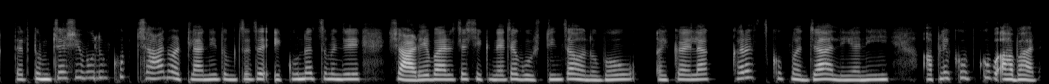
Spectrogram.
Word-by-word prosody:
तर 230 - -3
तुमच्याशी 290 +6 +2
बोलून 300 +1 -9
खूप 350 - -11 0.2
छान 280 +2 -1
वाटलं 245 -5 -1
आणि 220 +1 +2
तुमचं 235 +1 -2
जे 250 - +2
एकूणच 245 +4 -1
म्हणजे 245 0 +2 0.4
शाळेबाहेरच्या 225 +2 +5
शिकण्याच्या 230 -1 -2
गोष्टींचा 225 +3 0
अनुभव 210 +2 0 0.3
ऐकायला 225 +2 0 0.3
खरंच 305 +3 -4
खूप 270 -2 -11
मज्जा 230 +2 +2
आली 205 -3 +1
आणि 220 +3 +2 0.4
आपले 260 +4 -3
खूप-खूप 295 -1 -6
आभार. 220 -3 +3
235 Hz, 135 wpm, -24 LUFS, 220-260 Hz, 0.4 s, शाळेबाहेरच्या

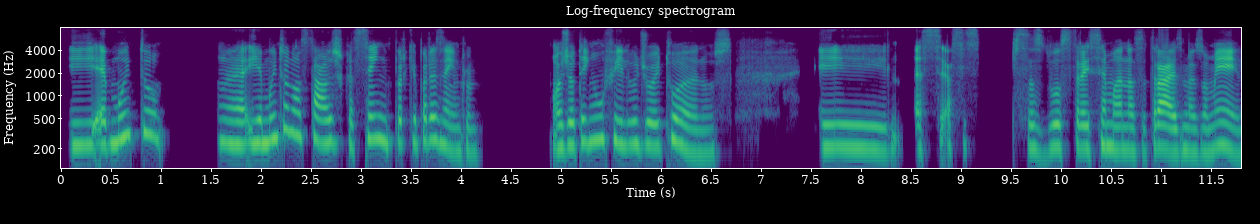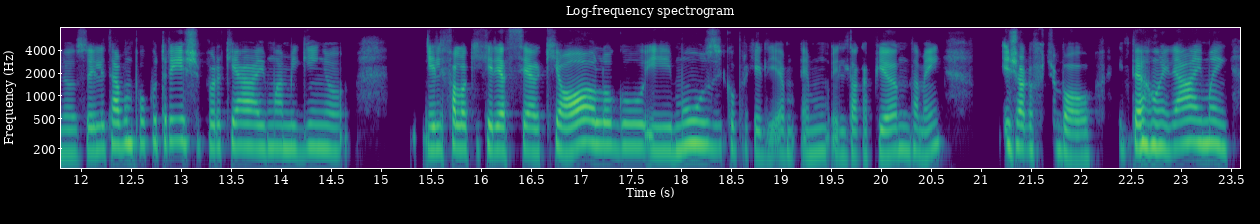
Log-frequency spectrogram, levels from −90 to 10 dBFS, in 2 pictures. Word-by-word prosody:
E 220 0 0
é - - +6
muito, 290 +3 -1 0.5
eh, 230 -2 +2
e 235 - +3
é - - +4
muito 275 +9 +1
nostálgica 260 -8 +1
assim, 265 +4 0
porque 235 +1 -5
por 255 +2 -2
exemplo, 190 -7 -1 0.7
hoje 205 +2 +2
eu 220 - +2
tenho 245 +2 0
um 265 - +1
filho 230 -3 -1
de 225 0 -3
8 215 +4 0
anos. 180 -4 -3 0.9
E 205 -2 -1 0.3
esse - - -2
essas - - -9 0.3
essas 205 -4 -6
2, 210 +3 -1
3 205 -2 +2
semanas 195 -3 -1
atrás 190 -1 +6
mais 185 -1 -5
ou 185 - -4
menos, 180 -4 +3
ele 190 +1 -2
estava 220 +1 +2
um 230 - +2
pouco 230 +1 -7
triste 240 -1 0
porque 210 0 -4
ai, 210 -1 +2
um 210 0 -5
amiguinho, 205 -1 -5 0.8
ele 195 0 +1
falou 205 0 +2
que 205 0 -15
queria 195 -1 +3
ser 195 0 -2
arqueólogo 215 +3 +3
e 190 0 -3
músico 215 0 -1
porque 195 -3 -11
ele 165 - -10
é - - -6
é - - -9
mu 180 +2 -8
ele 170 - -9
toca 170 0 -7
piano 180 +3 0
também, 190 +4 -5 0.6
e - - +5
joga 205 -1 +2
futebol. 165 -5 -4 0.2
Então 215 +2 +4
ele 205 +1 -5
ai 235 +1 +4
mãe, 230 -3 0
210 Hz, 165 wpm, -23 LUFS, 195-230 Hz, 0.9 s, é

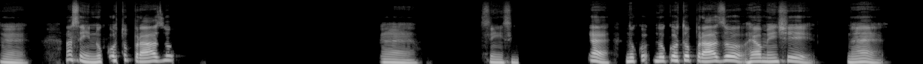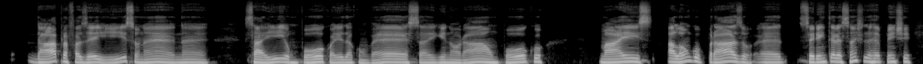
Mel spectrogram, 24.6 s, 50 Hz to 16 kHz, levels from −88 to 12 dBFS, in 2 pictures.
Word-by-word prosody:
É, 120 -7 -1 0.5
assim, 220 - +1
no 140 +3 +2
curto 215 - -2
prazo. 185 +2 +3 2.8
É, 120 -5 0 0.8
sim, 125 -3 -2
sim. 120 0 -6 1.0
É, 155 -12 +4 0.2
no 175 0 +2 0.2
no 185 0 +3
curto 210 +3 +4
prazo 190 -2 +5
realmente, 165 - +1 0.5
né, 135 -5 +1 0.9
dá 135 +2 +1
para 160 -4 -2
fazer 130 0 0
isso, 135 +5 -2
né 130 0 -1
né, 120 -1 -3 0.5
sair 130 +4 0
um 120 -4 -1
pouco 125 +2 +1
ali 120 +2 -1
da 120 -1 -1
conversa, 120 +3 -2
ignorar 120 +4 -1
um 125 -2 +1
pouco, 135 +4 -1 0.7
mas 145 +5 +1 0.2
a 150 - +2
longo 165 +3 +1
prazo, 140 0 0
eh, 130 -1 -3 0.2
seria 145 -8 +1
interessante, 165 - -1
de 160 - -1
repente, 150 0 -2
140 Hz, 95 wpm, -22 LUFS, 125-165 Hz, 2.8 s, prazo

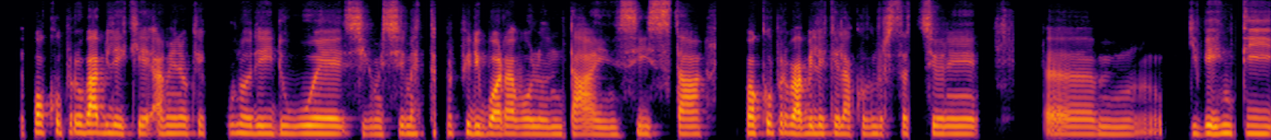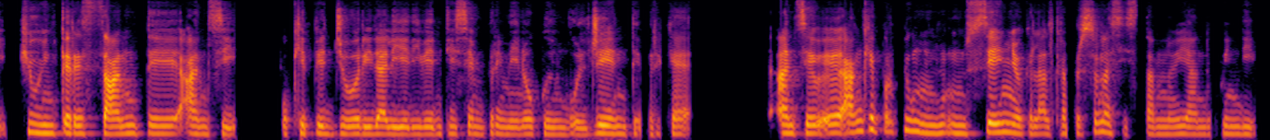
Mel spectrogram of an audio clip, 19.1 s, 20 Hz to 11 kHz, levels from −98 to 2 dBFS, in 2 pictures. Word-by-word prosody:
è - - -15
poco 215 +1 0
probabile 205 -2 +4
che 185 +1 -3
a - - +1
meno 185 0 -1
che 185 +1 -9 0.2
uno 195 -1 -1
dei 185 0 0
due 180 0 +2
si 170 -2 -6
me 170 - -5
si 170 +3 -4
metta 180 +1 -6
proprio 195 0 -6
di 185 -2 0
buona 180 0 +4
volontà, 170 0 -1
insista, 175 +2 -2 0.3
poco 190 +2 +2
probabile 185 -3 +3
che 185 +1 -4
la 175 - -1
conversazione, 180 0 -4 0.5
ehm, 170 0 -3
mhmm, 170 0 -9 0.2
diventi 185 0 -1
più 215 - -2
interessante, 185 -1 +4
anzi, 170 -2 0 0.3
o 175 - -7
che 190 +1 -3
peggiori 175 -1 0
da 175 0 +4
lì 170 0 +2
e - - 0
diventi 170 +1 -3
sempre 180 0 -5
meno 165 +1 -2
coinvolgente 170 +1 0
perché, 175 +2 -5 0.6
anzi 190 0 +5
ehm, - - +4
è 200 - +6
anche 240 +6 +5
proprio 245 +3 -3
un 195 -4 +1
un 190 -2 -1
segno 210 +2 +4
che 180 - -7
l'altra 180 +1 -5
persona 220 +5 -1
si 180 - -11
sta 175 +2 -7
annoiando, 170 0 -4
e - - -17
quindi 175 -1 -5
180 Hz, 180 wpm, -24 LUFS, 170-190 Hz, 0.6 s, è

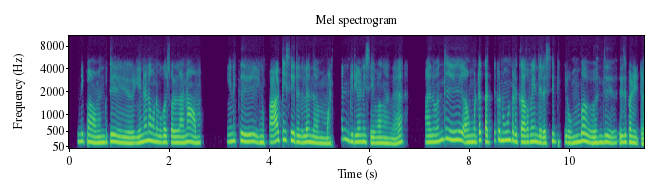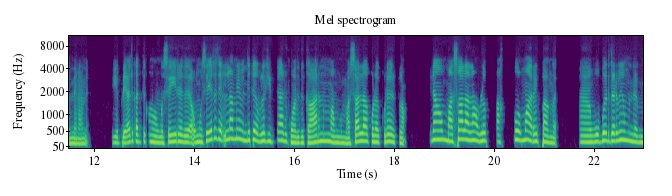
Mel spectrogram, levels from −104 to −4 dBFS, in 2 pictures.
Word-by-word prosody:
கண்டிப்பா 205 -1 -2 0.2
வந்துட்டு 180 +3 0 0.5
என்னென்ன 220 +6 +2
உணவுகள் 185 -1 -1
சொல்லலானா, 175 +2 +1
அம் 170 +1 -3 0.6
எனக்கு 220 +1 -1 0.3
எங்க 180 0 0
பாட்டி 220 +7 0
செய்கிறதில 190 -5 +1
இந்த 175 -2 +1 0.2
மட்டன் 270 - -7
பிரியாணி 195 -1 0
செய்வாங்கங்க, 160 -3 0 0.7
அது 185 0 +1
வந்து 255 +6 -1 0.4
அவங்கட்ட 190 +4 +1
கத்துக்கணுன்றதுக்காகவே 205 -2 0
இந்த 180 -3 +1
ரெசிப்பிக்கு 190 +2 -6
ரொம்ப 185 +5 +1 0.3
வந்து 180 +2 +1 0.3
இது 185 - +2
பண்ணிட்டு 165 -6 -1
இருந்தேன் 150 -1 0
நானு. 145 0 -3 0.6
எப்பிடியாவது 170 +5 0
கத்துக்கணும் 200 0 -1
அவுங்க 170 -1 +1
செய்றது, 200 -1 +2
அவுங்க 190 +2 +2
செய்றது 265 +4 +1
எல்லாமே 285 +1 0
வந்துட்டு 245 +2 +1
அவ்ளோ 215 +2 +2
ஹிட்டா 210 +4 -3
இருக்கும். 185 -4 0
அதுக்கு 170 0 -1
காரணம், 215 +5 +3
அவுங்க 175 -1 +1
மசாலா 205 +7 +2
கூட, 195 -1 +3
கூட 195 - +3
இருக்கலாம். 165 -4 -3 0.5
ஏன்னா, 260 +2 +2 0.3
மசாலாலாம் 250 +2 +2
அவ்ளோ 225 +1 +2 0.3
பக்குவமா 255 +6 -1
அரைப்பாங்க. 195 -5 0 0.5
அ - - -3 0.3
ஒவ்வொரு 220 +3 +2
தடவையும் 240 +2 +3
இந்த 200 -2 +1
195 Hz, 140 wpm, -22 LUFS, 180-225 Hz, 0.7 s, காரணம்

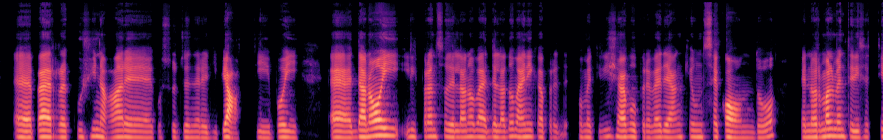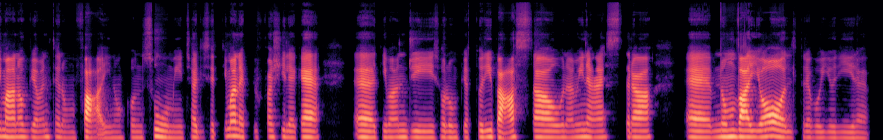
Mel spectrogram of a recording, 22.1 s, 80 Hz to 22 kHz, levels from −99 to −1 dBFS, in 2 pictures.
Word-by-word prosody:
ehm, 170 -2 +1
per 175 -1 +3
cucinare 175 -2 -3
questo 170 +1 -17
genere 165 -1 -9
di 155 0 -23
piatti 165 -3 0
poi, 170 -2 -4 0.4
ehm, 165 -1 +1
da 180 0 +5
noi 215 +2 +4
il 185 -1 -8
pranzo 190 0 -5
della 170 -1 -2
nove 180 -1 -2
della 170 -1 -5
domenica 180 -1 -3
prede 165 -1 -20
come 175 -1 -10
ti 170 +1 -28
dicevo 180 -1 -2
prevede 170 0 -5
anche 175 +2 -7
un 175 0 -5
secondo 170 +1 -2 0.3
e 170 - -8
normalmente 185 +2 0
di 170 - -3
settimana 175 0 0
ovviamente 175 +1 -7
non 155 -1 -13
fai, 155 0 +4
non 160 0 -13
consumi, 160 0 -5
cioè 170 +2 -5
di 160 - -17
settimana 185 +4 0
è 175 - -4
più 170 -1 -22
facile 180 -2 -6
che, 175 -1 +5 0.4
ehm, 175 -1 +3
ti 170 +1 -11
mangi 170 -1 -4
solo 165 0 -7
un 165 - -9
piatto 170 +1 -8
di 180 +1 0
pasta 170 0 +4
o - - -4
una 165 -1 -7
minestra, 175 0 0 0.4
ehm, 170 -1 +3
non 180 +1 +3
vai 180 -1 +8
oltre 175 -3 +3
voglio 160 0 -10
dire, 155 -1 -11
175 Hz, 160 wpm, -22 LUFS, 165-180 Hz, 0.4 s, vai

